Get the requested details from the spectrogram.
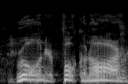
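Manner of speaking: gravelly, creaky fake voice. Doing an Alex Jones impression for friends: Alex Jones voice. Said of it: "Is it the Alex Jones voice?".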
